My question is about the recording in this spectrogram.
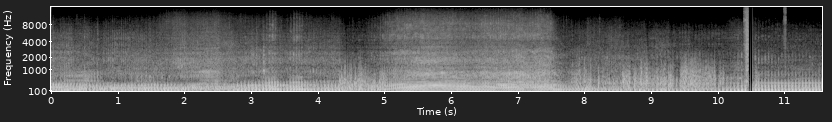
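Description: ATV engines running, with one quad revving up and back down about halfway through as it drives through the mud close by, churning and splashing the muddy water. A sharp knock comes near the end.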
